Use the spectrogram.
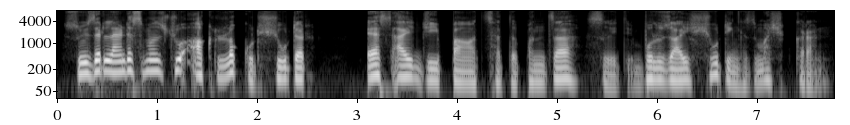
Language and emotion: Kashmiri, neutral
